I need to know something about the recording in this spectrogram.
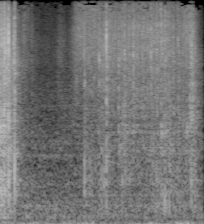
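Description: A deck of tarot cards shuffled by hand. A riffle shuffle ends just after the start as the cards are bridged back together, followed by softer rustling and light clicks as the deck is handled and shuffled again.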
